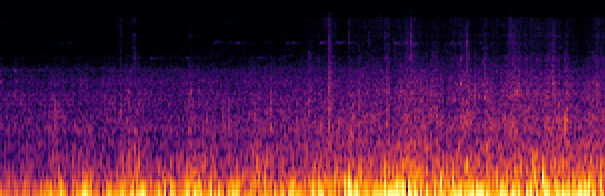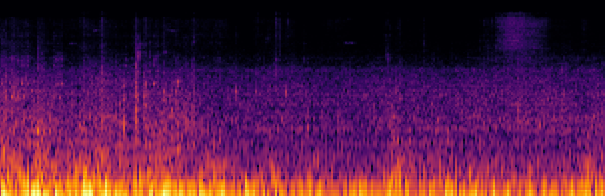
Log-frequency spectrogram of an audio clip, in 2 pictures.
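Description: Tyres crunch and rattle over a rough dirt track.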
